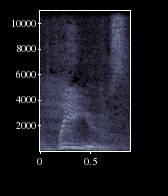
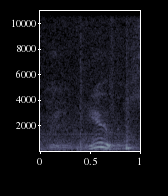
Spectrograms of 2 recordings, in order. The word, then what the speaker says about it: reuse: Where does my accent go? Still there. Or still. On the re. So reuse. No. No. At the end. Reuse.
